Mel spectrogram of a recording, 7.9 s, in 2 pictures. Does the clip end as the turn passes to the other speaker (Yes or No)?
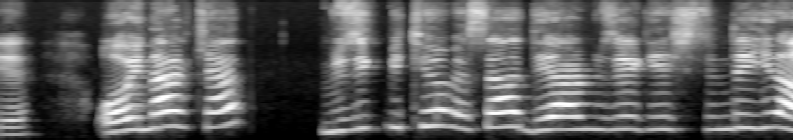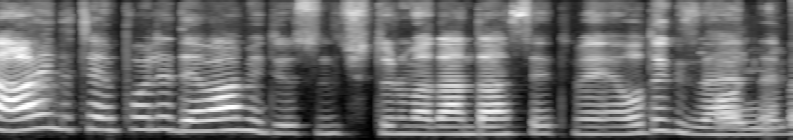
Yes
